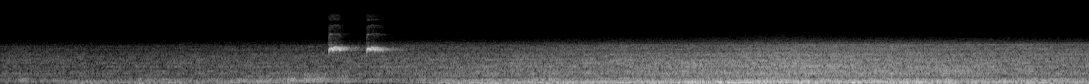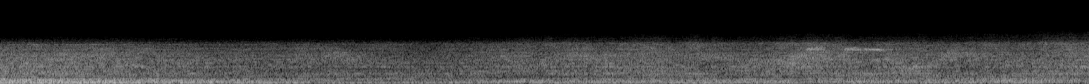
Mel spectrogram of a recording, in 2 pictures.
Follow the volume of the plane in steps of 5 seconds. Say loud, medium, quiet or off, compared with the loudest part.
medium, loud, medium, medium, medium.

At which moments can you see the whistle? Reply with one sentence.
You can hear the whistle from 3.2 to 3.9 s and from 18.9 to 19.8 s.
